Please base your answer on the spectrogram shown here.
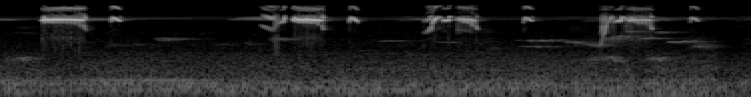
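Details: Calls to a rival by a blue-crowned hanging parrot: repeated piercing high notes, some held for half a second, others short sharp chips, in irregular bursts over seven seconds, with faint low background noise.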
